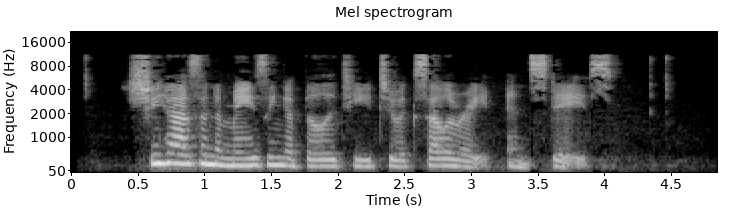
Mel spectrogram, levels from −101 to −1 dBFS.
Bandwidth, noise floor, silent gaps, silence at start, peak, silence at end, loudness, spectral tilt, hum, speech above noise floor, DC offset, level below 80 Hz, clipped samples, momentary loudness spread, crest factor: 11.5 kHz; -55 dBFS; none; 0.45 s; -8 dBFS; 0.8 s; -24 LUFS; -3.5 dB/octave; none; 31 dB; under 0.1%; -64 dBFS; under 0.1%; 11 LU; 18 dB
